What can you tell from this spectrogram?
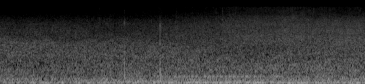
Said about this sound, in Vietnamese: nhưng mình quên mất là một tay mình đang phải cầm ô vì trời đang mưa mọi người ạ bây giờ mình đang đi dưới trời mưa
